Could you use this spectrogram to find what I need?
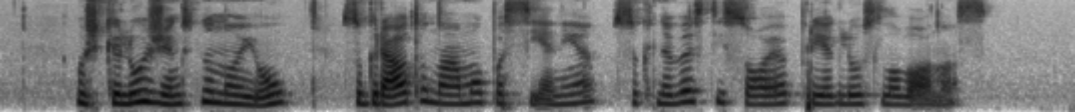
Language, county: Lithuanian, Vilnius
